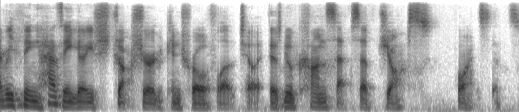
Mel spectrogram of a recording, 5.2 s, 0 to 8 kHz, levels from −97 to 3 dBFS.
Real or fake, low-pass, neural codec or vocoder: fake; 7.2 kHz; codec, 16 kHz, 1 kbps, FunCodec, trained on Chinese and English, 50 frames a second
